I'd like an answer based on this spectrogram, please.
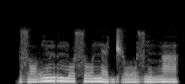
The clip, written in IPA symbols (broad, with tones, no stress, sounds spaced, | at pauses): z ɔ˨ ɣ ũ˦ r m o˦ s oː˦ n ɛ˨ d͡ʒ oː˨ z ũ˨ ŋ a˦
